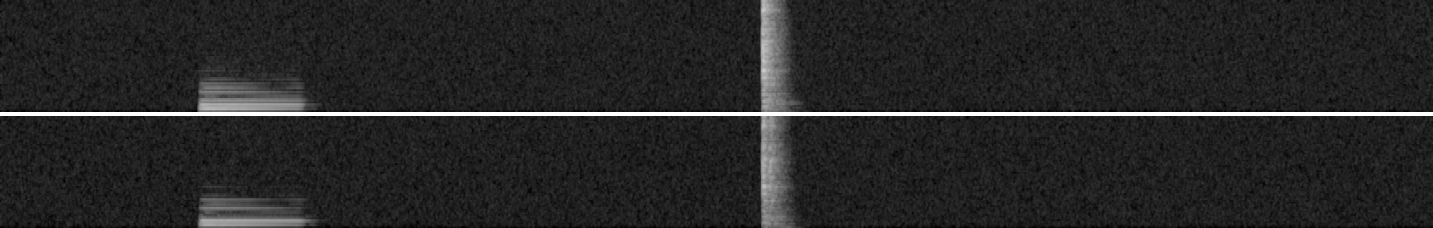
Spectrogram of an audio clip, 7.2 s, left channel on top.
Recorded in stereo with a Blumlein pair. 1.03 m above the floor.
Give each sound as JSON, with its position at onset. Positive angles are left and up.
{"t": 1.0, "sound": "a piano", "azimuth_deg": 70, "distance_m": 0.6}
{"t": 3.8, "sound": "a snare drum", "azimuth_deg": 65, "distance_m": 1.1}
